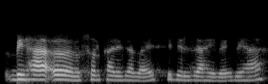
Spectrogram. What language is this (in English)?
Bodo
